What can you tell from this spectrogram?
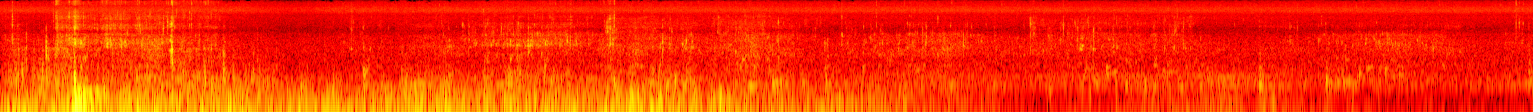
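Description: Water sloshing and splashing around a kayak on a river, with wind rumbling on the microphone; a thump about a second in, then the sound slowly dies down.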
